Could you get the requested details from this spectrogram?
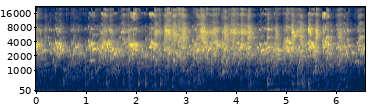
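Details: Several domestic budgerigars keep up lively chatter, presented as a soothing sound for better sleep; a constant mix of high warbled phrases, squeaks and scratchy notes with no pauses.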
